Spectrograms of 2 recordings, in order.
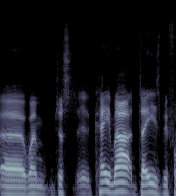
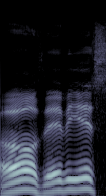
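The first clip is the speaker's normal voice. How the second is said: clumsy, poor put-on Welsh accent; 4 semitones higher than usual. Quoting a neighbour's greeting when they meet, in an attempted Welsh accent. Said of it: "I can't do a Welsh accent".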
